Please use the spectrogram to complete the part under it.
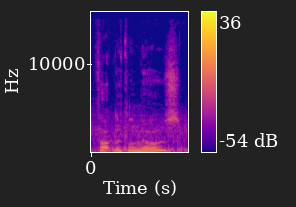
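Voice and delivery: usual speaking voice

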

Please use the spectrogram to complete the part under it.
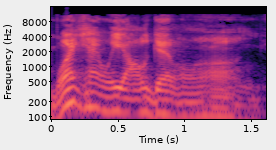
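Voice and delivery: put-on voice parroting someone's plea; mocking. Letterman mocking Leno in the commercial, mocking mimicry. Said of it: "like, mocking him".

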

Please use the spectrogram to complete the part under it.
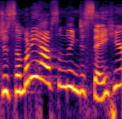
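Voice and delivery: loud, high, quick call-out; teasing question. Retold or imitated. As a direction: put the room on the spot. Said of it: "I was like".

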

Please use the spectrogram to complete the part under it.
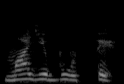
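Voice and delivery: slow, separated «має бути»; clearly articulated. Shown as a demonstration. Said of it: "це слово походить від". (повільно й чітко «має бути»)

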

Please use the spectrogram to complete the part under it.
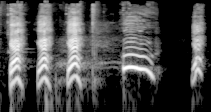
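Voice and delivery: calling out. Real, not acted. Vlogger calling the animals to come, high loud herding call. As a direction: call the flock in, rising to a whoop.

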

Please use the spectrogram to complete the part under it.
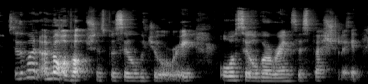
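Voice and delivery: usual speaking voice

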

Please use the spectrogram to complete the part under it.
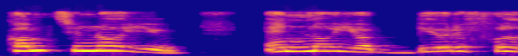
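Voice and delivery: ordinary talk

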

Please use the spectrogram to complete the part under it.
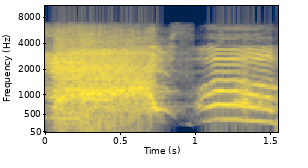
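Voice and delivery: loud celebratory scream; screamed yes. Real, not acted. Celebrating the pack.

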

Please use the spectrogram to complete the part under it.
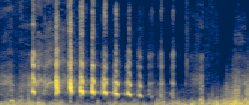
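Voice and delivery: high squealing giggle. Real, not acted. Laughing at chugging friend.

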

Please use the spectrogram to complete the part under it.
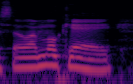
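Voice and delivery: normal talking voice

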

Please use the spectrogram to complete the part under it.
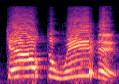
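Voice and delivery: high, loud yell to clear the way; loud gamer road rage; impatient shout. Pretend. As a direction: shout them aside. Yelling at characters in the game.

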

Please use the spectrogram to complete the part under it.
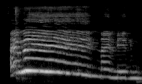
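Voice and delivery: very high, very loud triumphant yell; victory shout. Real, not acted. Player winning the round, shrieking his triumph. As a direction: scream the win.

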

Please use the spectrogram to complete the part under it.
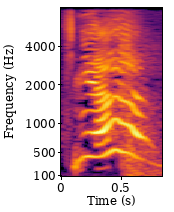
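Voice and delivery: very high squeaky nya; short cartoon yowl in falsetto; mock creature cry.

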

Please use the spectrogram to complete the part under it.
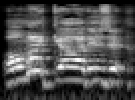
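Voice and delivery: mock horrified coworker; shocked gasp. Coworker walking in on blood, shocked outburst. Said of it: "she looks and goes".

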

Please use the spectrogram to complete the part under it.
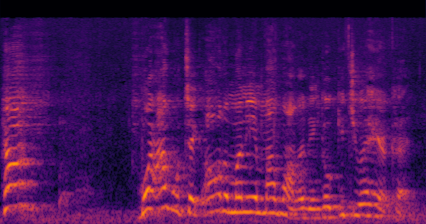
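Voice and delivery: high, loud indignant shouting; teacher yelling at a mouthy student; outraged yell. Acted. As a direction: blow up at the kid who talked back.

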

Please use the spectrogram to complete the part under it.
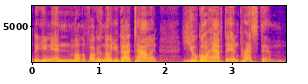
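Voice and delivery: ordinary delivery

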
